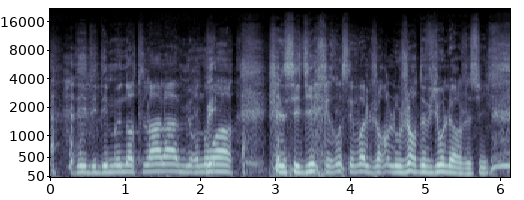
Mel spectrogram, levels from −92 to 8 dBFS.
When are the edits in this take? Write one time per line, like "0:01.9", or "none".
0:02.5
